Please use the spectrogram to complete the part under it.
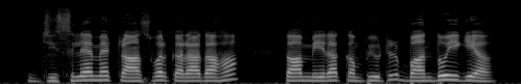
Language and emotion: Dogri, sad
